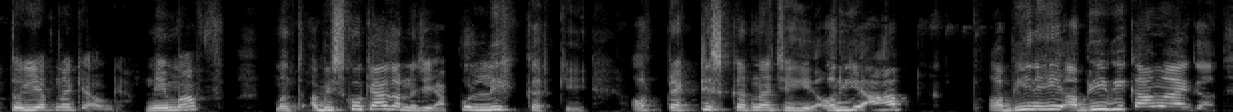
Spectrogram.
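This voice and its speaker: Woman teacher drilling pronunciation. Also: fairly high pitch. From India. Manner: repeats each word slowly, drilling pronunciation; coaxing, asks class to repeat. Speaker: English teacher. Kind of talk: spoken English pronunciation lesson.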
